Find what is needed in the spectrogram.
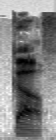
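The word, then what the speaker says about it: كاف: যেমন কাফ উচ্চারণের ক্ষেত্রে হালকা বাহিরের দিকে বাতাস বের হবে, আর কাফকে পাতলা করে উচ্চারণ করতে হবে স্বাভাবিকভাবে। যেমন কাফ, কাফ, কাফ।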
